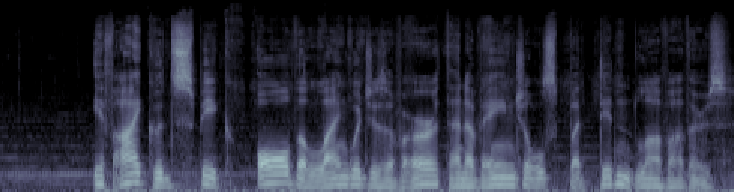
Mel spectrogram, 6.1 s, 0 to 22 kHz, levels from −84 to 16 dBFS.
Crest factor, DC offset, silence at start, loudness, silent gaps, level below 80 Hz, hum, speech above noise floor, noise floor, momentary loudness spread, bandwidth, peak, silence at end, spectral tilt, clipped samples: 18 dB; under 0.1%; 0.2 s; -25 LUFS; none; -48 dBFS; none; 24 dB; -49 dBFS; 10 LU; 17.5 kHz; -8 dBFS; 0 s; -4.5 dB/octave; under 0.1%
